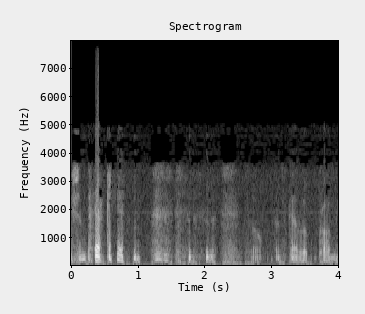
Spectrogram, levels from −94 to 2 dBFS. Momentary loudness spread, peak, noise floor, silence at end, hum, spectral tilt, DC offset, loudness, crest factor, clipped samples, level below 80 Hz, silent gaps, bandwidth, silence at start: 25 LU; 0 dBFS; -40 dBFS; 0 s; none; -8.5 dB/octave; under 0.1%; -21 LUFS; 22 dB; 0.1%; -50 dBFS; none; 6 kHz; 0 s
